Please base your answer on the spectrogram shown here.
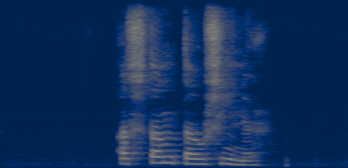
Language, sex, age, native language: Icelandic, male, 9, Icelandic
